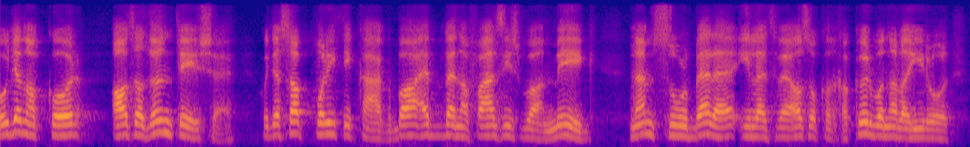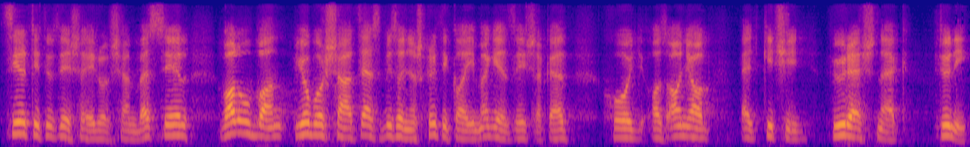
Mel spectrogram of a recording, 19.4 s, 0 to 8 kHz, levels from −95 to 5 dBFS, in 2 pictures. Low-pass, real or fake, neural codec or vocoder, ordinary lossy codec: 7.2 kHz; fake; codec, 16 kHz, about 1 kbps, DyCAST, with the encoder's durations; AAC, 32 kbps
